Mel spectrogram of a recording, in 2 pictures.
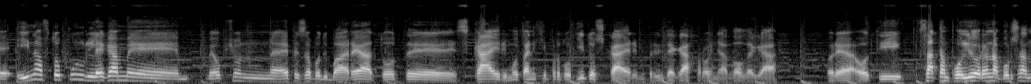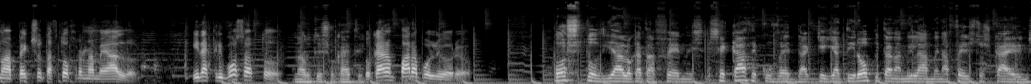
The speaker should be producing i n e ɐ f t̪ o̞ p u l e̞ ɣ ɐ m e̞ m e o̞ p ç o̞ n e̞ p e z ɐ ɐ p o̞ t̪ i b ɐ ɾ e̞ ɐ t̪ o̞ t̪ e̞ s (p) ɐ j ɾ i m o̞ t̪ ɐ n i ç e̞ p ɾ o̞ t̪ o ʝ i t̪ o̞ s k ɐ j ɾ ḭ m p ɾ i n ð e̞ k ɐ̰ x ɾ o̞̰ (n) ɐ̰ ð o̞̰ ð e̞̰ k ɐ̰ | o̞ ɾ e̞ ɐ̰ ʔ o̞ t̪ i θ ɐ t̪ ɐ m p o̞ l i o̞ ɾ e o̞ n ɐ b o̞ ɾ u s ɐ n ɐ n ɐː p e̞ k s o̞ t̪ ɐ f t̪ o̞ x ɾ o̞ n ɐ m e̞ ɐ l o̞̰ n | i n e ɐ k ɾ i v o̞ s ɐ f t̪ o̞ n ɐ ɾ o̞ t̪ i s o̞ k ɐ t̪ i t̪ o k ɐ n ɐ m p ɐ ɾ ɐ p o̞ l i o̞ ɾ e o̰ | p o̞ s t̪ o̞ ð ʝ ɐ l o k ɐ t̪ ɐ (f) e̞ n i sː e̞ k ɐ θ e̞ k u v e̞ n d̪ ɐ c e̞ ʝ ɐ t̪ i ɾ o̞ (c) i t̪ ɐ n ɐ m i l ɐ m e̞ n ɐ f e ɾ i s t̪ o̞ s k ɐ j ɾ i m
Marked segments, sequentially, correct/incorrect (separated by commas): incorrect, incorrect, correct, incorrect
